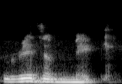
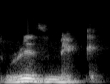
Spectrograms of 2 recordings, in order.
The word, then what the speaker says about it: rhythmic: Tra- And the second one is something that most people get wrong. It's not rhythmic, it's rhythmic.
